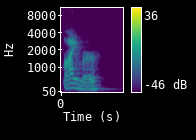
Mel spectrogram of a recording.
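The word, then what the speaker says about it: Aimer: This is the second one that we're talking about now, and it's called Daydream, and it's performed by Imer, who is actually pronounced as M-A. It's A-I-M-E-R, but it's pronounced as M-A, and I'm guessing it's a French thing.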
